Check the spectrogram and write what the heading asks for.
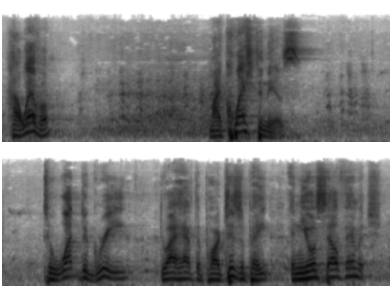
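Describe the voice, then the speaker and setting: A man's voice: on the high side, expressive, takes it slowly, pauses often. Stand-up comic man telling a story. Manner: storytelling, acts out quoted voices. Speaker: stand-up comedian. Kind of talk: stand-up comedy set. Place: live venue with laughing audience. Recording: live show, faint background noise, laughter. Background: audience laughter.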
